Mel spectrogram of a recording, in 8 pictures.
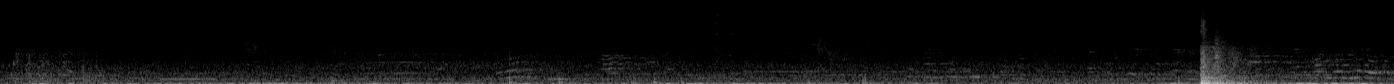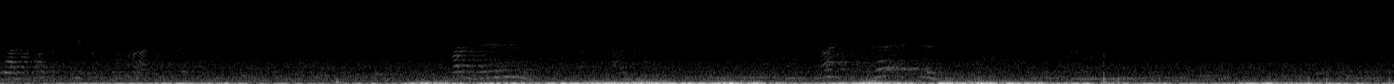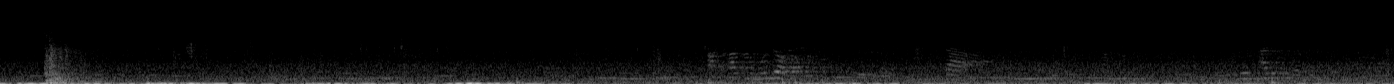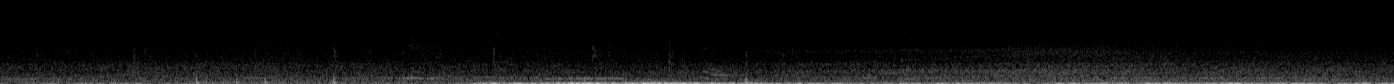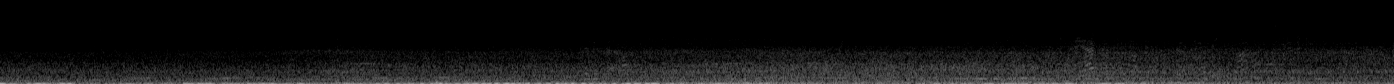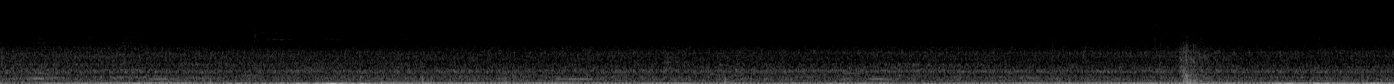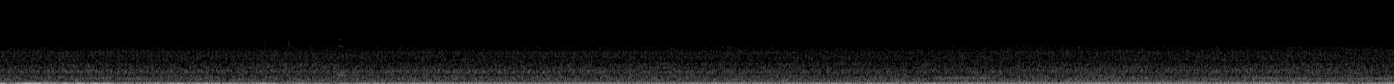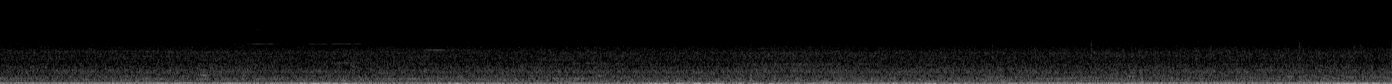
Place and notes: Again no clapping in Berlin, seems people here don't establish it on a daily basis, and I also missed the bells today by 5 mins.
I wish the cars would be less.
Recorded again from my balcony, this time on a sound device recorder with Neumann KM 184 mics, on a cold, slightly windy, cloudless evening in times of Corona measures.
